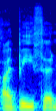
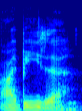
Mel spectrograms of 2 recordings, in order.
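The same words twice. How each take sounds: First: The middle consonant is a soft th sound. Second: The middle consonant is a buzzing z sound. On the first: The speaker calls it right. "it's Ibiza" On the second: The speaker calls it wrong. "not Ibiza"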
